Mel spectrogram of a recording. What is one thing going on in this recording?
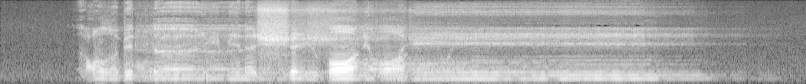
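A man chants melodically into a microphone.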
